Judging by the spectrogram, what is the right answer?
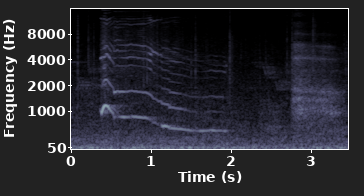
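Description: A dog in Dragon Age: Origins gives a long, high, falling whine, like a pleading whimper, over a low ambient hum, followed by a short burst of noise near the end.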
